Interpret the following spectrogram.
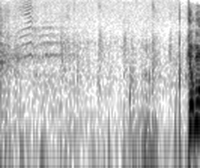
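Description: Quiet, light taps of a football being dribbled with small quick touches on artificial turf.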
